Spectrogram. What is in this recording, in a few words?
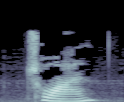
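"喘", Mandarin Chinese; chinese-flashcards; hsk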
